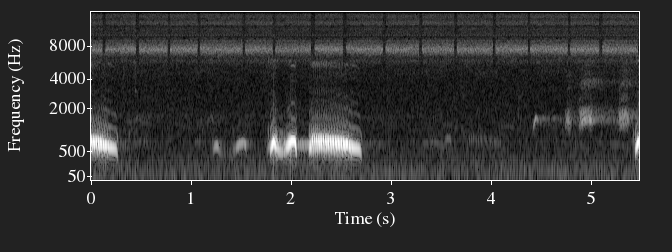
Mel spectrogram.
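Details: Spotted dove, a very persistent wild-caught bird: a loud coo at the start, soft short notes, then a double-pulsed coo and a long falling hoarse coo; faint higher whistles from another bird follow.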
